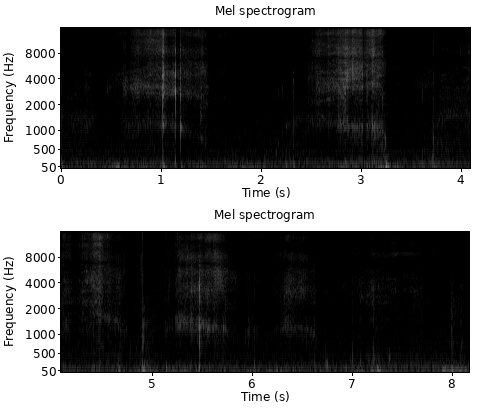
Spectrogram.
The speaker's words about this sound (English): Can you hear the sound of me chewing?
